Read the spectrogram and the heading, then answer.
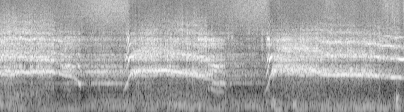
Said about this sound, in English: She raises the knife and with each plunge of the knife into his body, she screams.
